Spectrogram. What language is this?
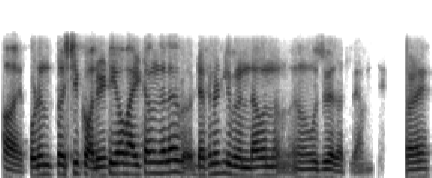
Konkani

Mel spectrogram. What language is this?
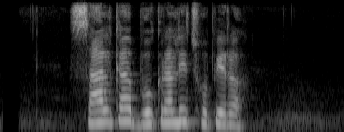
Nepali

